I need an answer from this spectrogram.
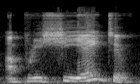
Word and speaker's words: appreciative: any uh you know any change then so appreciative appreciative now look at this there has to be two uh stress syllables because you know you can't have I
